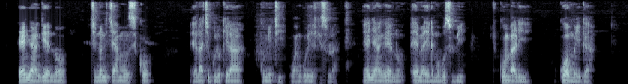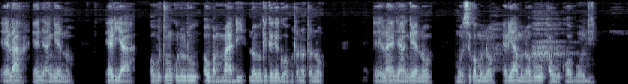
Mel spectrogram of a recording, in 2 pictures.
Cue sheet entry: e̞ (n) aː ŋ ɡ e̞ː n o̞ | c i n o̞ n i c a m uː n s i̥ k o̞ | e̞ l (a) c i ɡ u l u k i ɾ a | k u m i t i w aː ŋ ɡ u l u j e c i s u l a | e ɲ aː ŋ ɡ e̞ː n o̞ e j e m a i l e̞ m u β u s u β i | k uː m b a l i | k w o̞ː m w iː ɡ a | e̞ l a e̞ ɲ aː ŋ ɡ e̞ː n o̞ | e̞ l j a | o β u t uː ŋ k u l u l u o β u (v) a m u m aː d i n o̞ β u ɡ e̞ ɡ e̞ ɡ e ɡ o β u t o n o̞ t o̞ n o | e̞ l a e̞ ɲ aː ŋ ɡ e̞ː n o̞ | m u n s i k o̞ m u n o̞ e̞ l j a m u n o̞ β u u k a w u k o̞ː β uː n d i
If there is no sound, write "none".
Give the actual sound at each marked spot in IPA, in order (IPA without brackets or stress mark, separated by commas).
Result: ɲ, a, β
